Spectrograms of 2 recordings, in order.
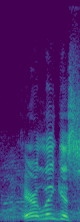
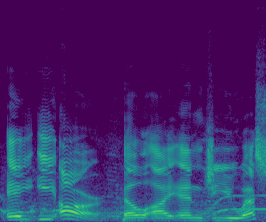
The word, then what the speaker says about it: Aer Lingus: we have an adopted dog in my house Air Lingus is coming up next I believe no they're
